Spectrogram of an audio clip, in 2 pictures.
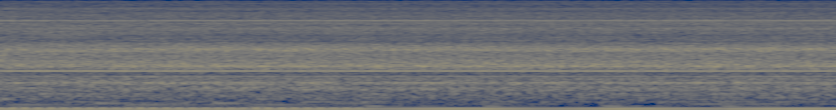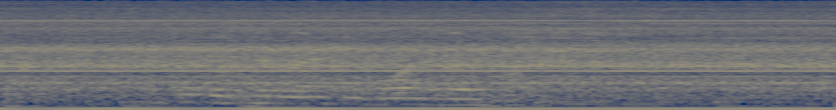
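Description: A heat embossing gun blows steadily on a card, a constant airy whir like a small hair dryer that holds an even level throughout, with faint voices murmuring underneath.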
